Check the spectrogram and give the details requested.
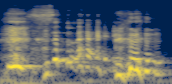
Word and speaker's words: Soleil: Soleil. That's how you're supposed to pronounce it.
